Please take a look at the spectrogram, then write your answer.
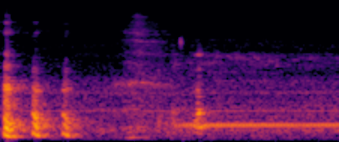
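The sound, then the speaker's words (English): A phone call placed from a cell phone rings: three quick blips at the start, then a steady, sustained electronic tone that holds evenly to the end, clear with no talking. “And it's ringing.”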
